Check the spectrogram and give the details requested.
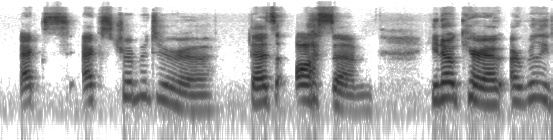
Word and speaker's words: Extremadura: See, Carrie gave me a thumbs up on the pronunciation. Extremadura.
